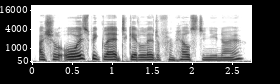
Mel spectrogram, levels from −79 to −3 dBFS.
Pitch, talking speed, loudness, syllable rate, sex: 175 Hz, 285 wpm, -18 LUFS, 6.8 syllables/s, female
